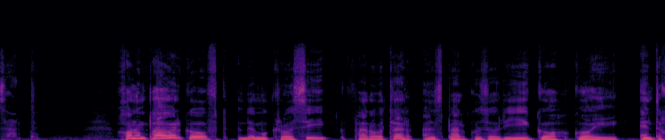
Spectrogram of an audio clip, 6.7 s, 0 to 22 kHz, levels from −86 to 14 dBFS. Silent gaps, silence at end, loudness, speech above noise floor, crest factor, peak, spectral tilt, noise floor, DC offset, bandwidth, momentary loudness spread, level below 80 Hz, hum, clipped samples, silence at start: none; 0 s; -30 LUFS; 34 dB; 14 dB; -16 dBFS; -7 dB/octave; -63 dBFS; under 0.1%; 15 kHz; 10 LU; -64 dBFS; none; under 0.1%; 0 s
